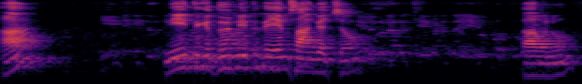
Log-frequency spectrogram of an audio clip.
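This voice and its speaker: A man's voice: mid-range voice, crowd noise. Emphatic male preacher in echoey room. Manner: emphatic, rhetorical questions, drawn-out repeated phrases. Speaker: pastor. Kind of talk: sermon.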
